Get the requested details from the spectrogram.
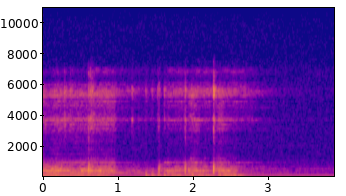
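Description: Plastic buttons on a toy guitar controller click and clack.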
